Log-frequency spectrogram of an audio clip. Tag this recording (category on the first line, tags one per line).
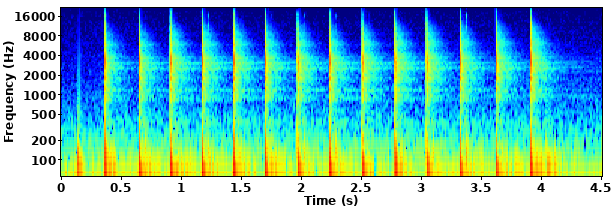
Sound effects > Objects / House appliances
field-recording
tic-tic
wood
